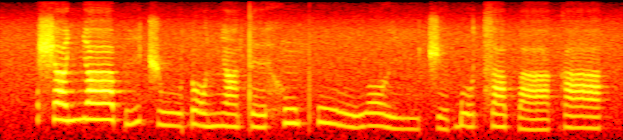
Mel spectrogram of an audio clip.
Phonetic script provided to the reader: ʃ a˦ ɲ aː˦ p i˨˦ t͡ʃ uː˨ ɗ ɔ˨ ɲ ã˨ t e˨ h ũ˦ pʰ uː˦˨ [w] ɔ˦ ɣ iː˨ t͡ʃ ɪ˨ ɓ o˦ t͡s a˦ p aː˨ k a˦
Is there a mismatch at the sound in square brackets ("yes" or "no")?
no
